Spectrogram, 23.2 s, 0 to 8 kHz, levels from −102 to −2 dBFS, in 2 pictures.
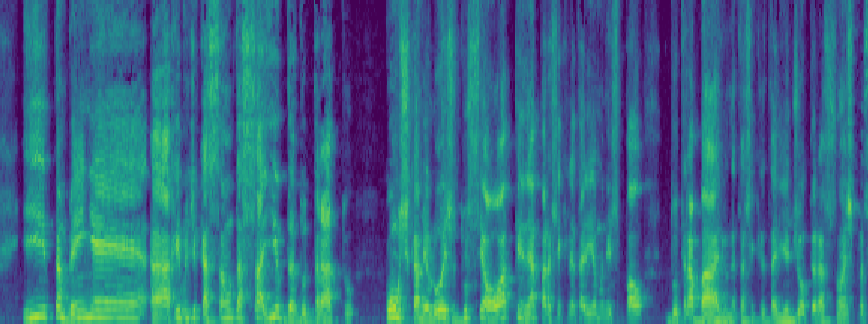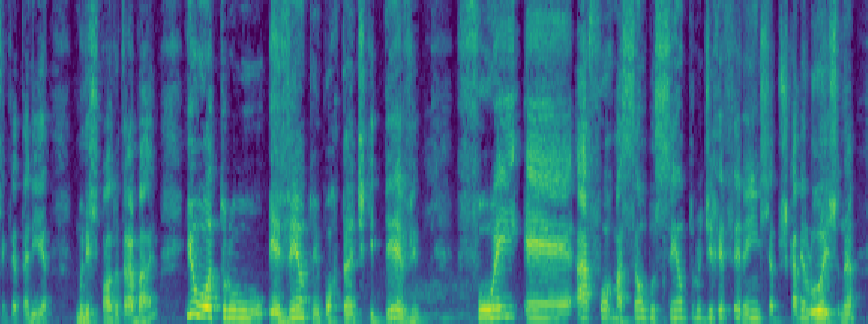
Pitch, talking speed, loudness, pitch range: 175 Hz, 130 wpm, -23 LUFS, 155-195 Hz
